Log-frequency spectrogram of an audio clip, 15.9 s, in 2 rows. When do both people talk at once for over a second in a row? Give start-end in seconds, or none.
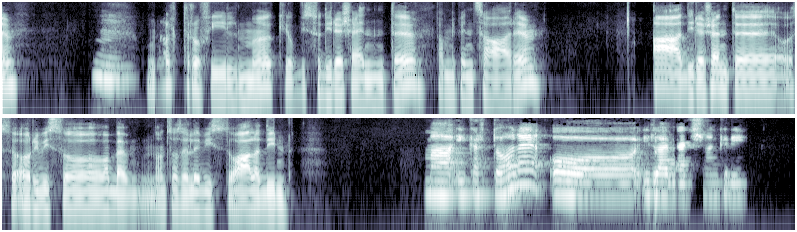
none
